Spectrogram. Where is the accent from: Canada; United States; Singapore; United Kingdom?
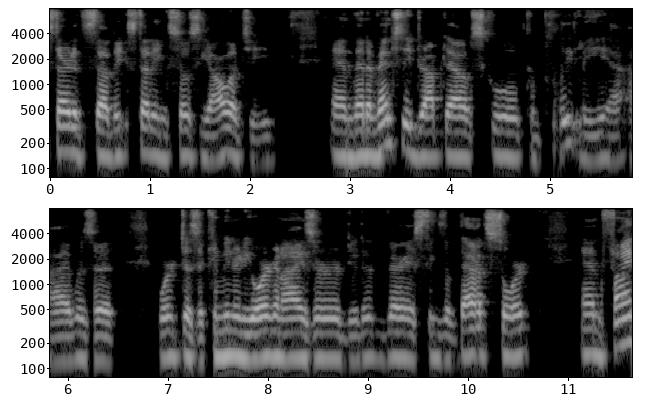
United States; California; I mean, I grew up basically in the Bay, San Francisco Bay Area, and was crazy about Yosemite and the Sierra Mountains.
